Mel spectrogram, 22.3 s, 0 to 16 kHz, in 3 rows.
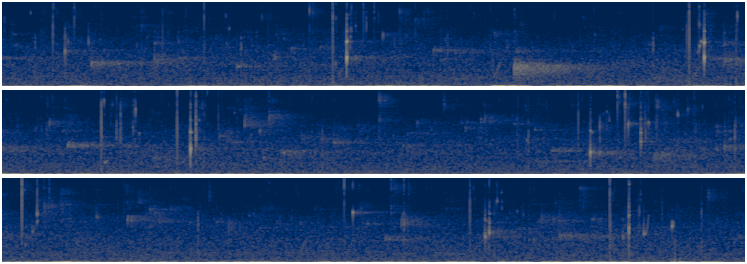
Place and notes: Rakov Skocjan, Słowenia - Cave
Sounds inside cave/Vajkard/International Workshop of Art and Design/Zoom h4n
